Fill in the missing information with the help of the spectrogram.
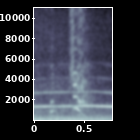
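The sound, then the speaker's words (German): A single quick sneeze, a sharp, slightly squeaky burst with a falling pitch, over a steady low hum. No one speaks. “Gesundheit.”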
